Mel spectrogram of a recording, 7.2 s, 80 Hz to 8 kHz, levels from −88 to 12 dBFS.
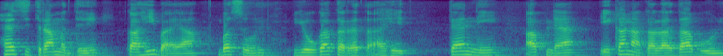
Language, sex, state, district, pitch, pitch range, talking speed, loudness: Marathi, male, Maharashtra, Gondia, 135 Hz, 125-155 Hz, 110 wpm, -15 LUFS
